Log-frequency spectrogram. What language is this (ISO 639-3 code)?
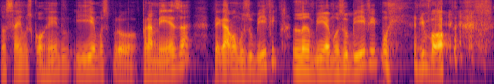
por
